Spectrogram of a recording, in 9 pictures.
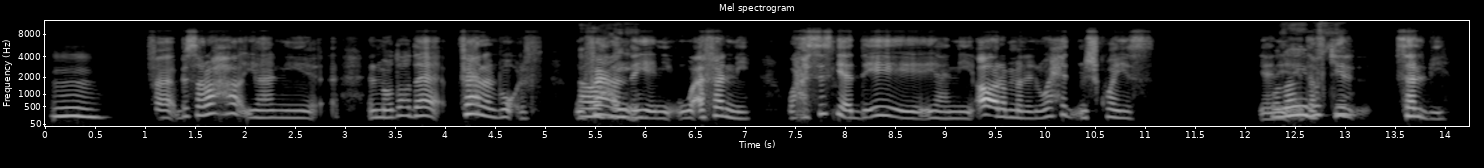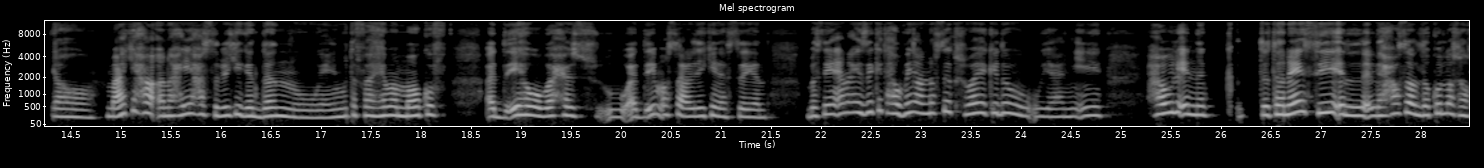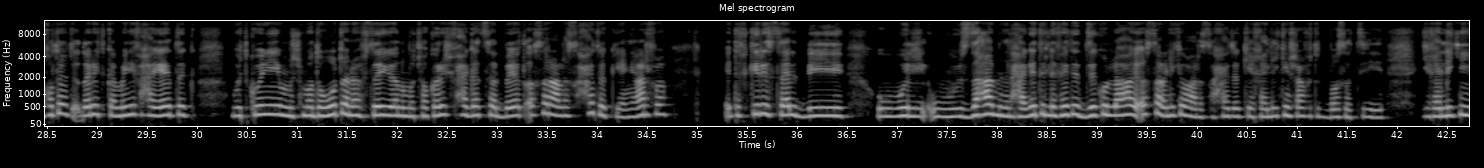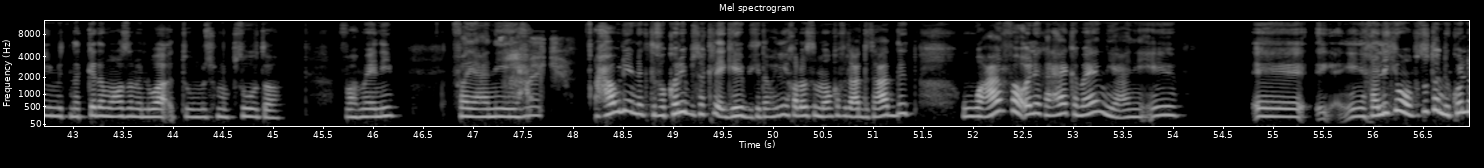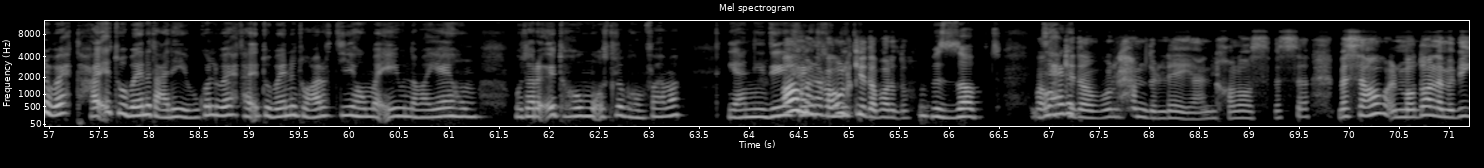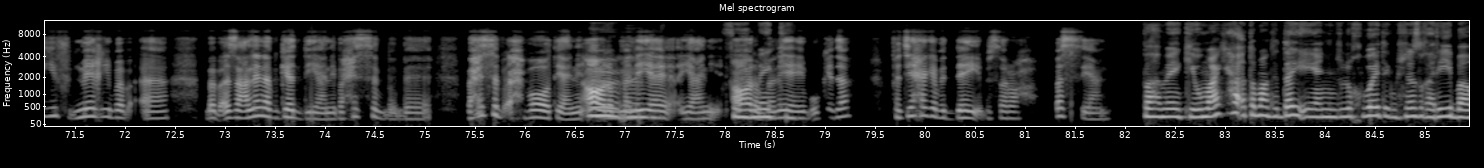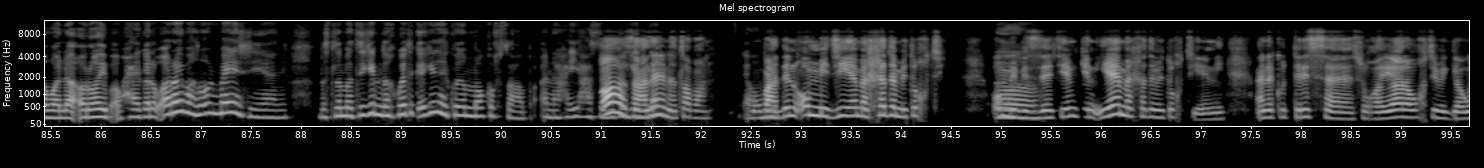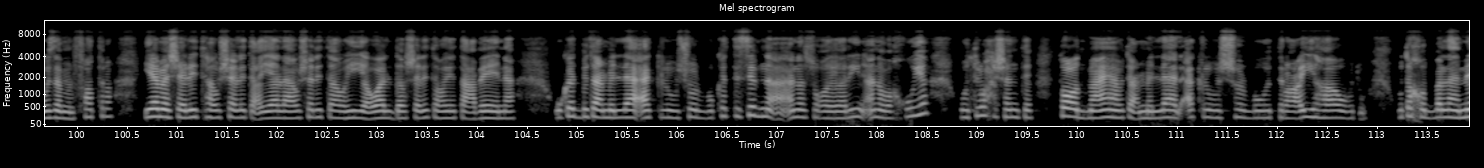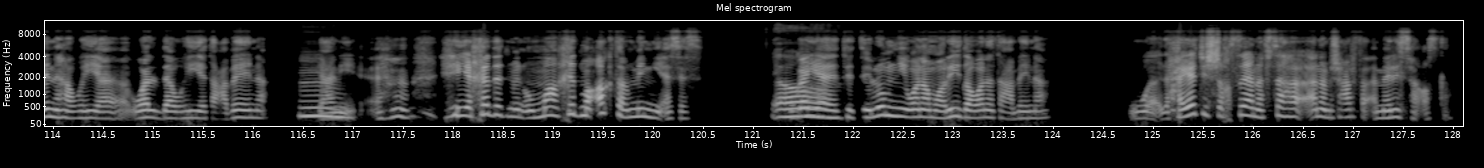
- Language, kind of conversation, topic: Arabic, advice, إزاي أوازن بين رعاية حد من أهلي وحياتي الشخصية؟
- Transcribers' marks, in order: other background noise; tapping; chuckle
